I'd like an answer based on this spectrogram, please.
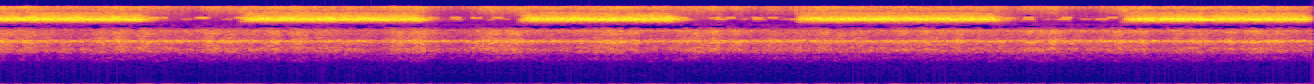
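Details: Crickets and katydids sing together on a summer night; sustained ringing trills hold underneath while a higher buzzy phrase repeats about every two seconds, each burst ending in short stuttering pulses.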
